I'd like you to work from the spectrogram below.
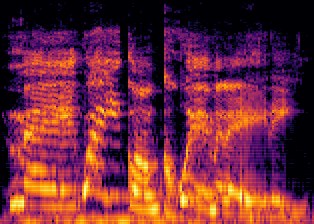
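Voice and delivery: high-pitched mumbled hip hop imitation; mock a rapper slurring words together way up high; exaggerated garbled rap voice; garbled rapper impression. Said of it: "Where do they talk like this".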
